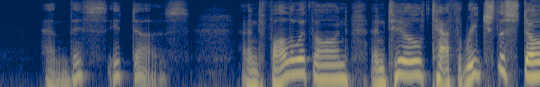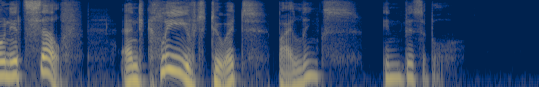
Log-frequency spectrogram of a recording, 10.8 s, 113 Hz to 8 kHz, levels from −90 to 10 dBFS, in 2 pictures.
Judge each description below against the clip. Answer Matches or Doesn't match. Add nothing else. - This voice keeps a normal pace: Doesn't match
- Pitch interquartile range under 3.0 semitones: Doesn't match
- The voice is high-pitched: Doesn't match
